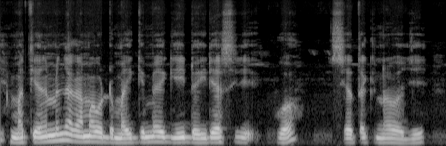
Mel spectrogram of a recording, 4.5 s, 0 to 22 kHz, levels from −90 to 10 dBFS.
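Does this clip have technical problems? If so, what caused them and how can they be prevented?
Yes. The converter's sample clock suffers from sample clock jitter across the whole speech clip: its timing wanders at random by something on the order of a microsecond or two, so each sample is captured slightly early or late. Where the waveform changes fastest, that timing error becomes an amplitude error of roughly 40 dB below the signal. This is heard as a faint hiss or roughness riding on louder and brighter speech sounds, disappearing in the pauses. Preventing it means clocking the converter from a clean, low-phase-noise oscillator or a well-designed PLL and keeping digital noise away from the clock line.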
